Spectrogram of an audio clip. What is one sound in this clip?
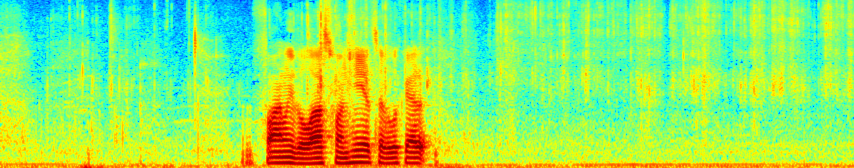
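A small plastic bag crinkles softly between fingers.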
